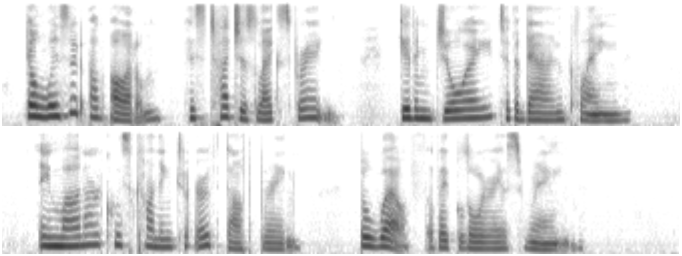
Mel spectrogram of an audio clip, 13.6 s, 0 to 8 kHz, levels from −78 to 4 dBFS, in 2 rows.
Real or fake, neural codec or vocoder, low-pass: fake; codec, 16 kHz, 1 kbps, FreqCodec, larger model; 7.2 kHz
